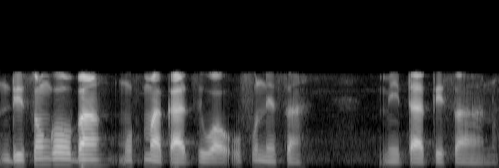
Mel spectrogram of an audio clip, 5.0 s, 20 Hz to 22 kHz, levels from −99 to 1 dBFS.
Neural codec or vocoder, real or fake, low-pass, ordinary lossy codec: none; real; 3.6 kHz; none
